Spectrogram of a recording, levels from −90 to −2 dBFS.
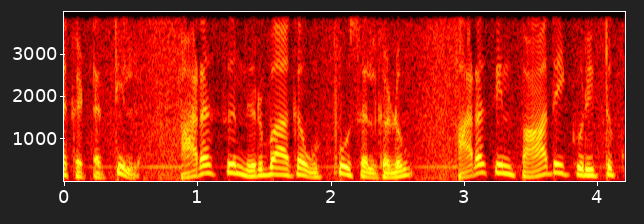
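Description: Gain pumping throughout: excessive input gain likely drives a fast limiter on every loud syllable, so the gain swings around 20 dB.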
